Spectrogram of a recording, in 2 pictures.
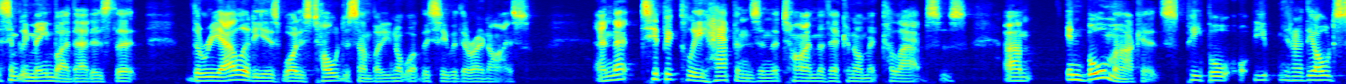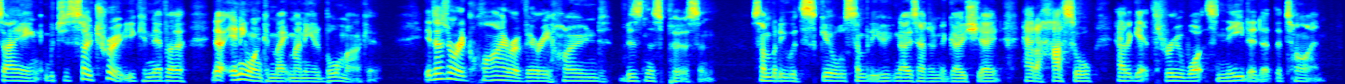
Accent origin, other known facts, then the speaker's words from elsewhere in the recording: Australia; accent: Australian; moved away as an adult; now in United States; I'm from Australia, that's where my accent is, and I spent the first twenty-five years of my life as an Australian being raised under the Australian economic concepts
